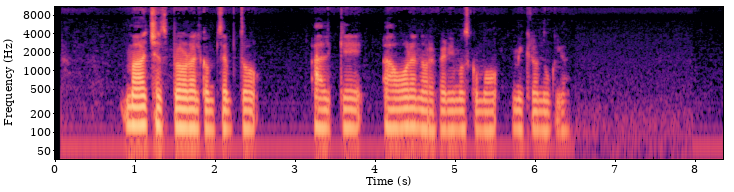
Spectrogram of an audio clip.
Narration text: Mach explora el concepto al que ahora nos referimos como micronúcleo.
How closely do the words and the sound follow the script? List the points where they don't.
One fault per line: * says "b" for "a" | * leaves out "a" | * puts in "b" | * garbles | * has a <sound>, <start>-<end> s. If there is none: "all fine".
all fine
